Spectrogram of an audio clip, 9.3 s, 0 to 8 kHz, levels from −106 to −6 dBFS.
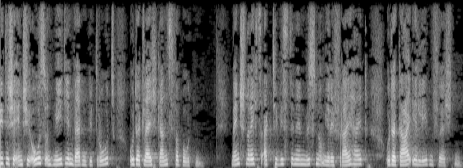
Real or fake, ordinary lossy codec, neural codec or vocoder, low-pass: real; none; none; none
